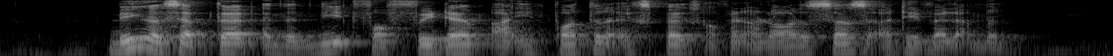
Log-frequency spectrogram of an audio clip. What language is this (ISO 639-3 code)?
eng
